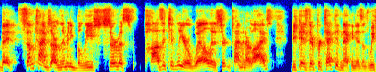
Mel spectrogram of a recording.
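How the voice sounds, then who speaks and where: A man with an unremarkable speaking voice talks at a medium pitch, with ordinary pitch variation and very even loudness. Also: fairly quick pace. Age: 60s. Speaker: leadership coach and author. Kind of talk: podcast interview.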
